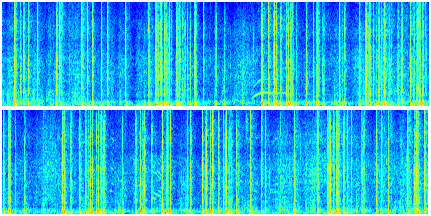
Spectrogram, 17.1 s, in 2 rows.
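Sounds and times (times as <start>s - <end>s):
fireworks bangs and crackles: 0.0s - 17.0s
rising firework whistle: 4.6s - 7.7s.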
